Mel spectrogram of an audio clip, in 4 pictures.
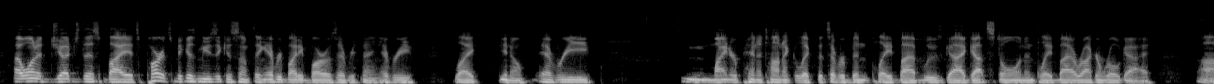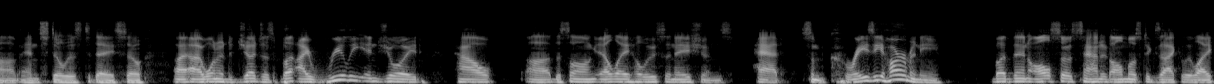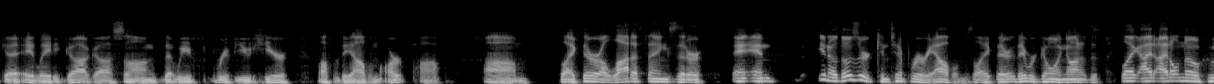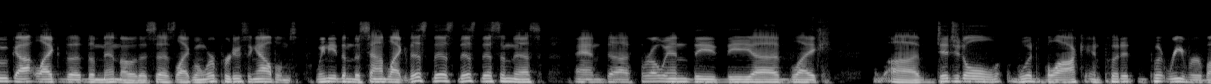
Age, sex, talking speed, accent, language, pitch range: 30-49, male, 200 wpm, American, English, 100-135 Hz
